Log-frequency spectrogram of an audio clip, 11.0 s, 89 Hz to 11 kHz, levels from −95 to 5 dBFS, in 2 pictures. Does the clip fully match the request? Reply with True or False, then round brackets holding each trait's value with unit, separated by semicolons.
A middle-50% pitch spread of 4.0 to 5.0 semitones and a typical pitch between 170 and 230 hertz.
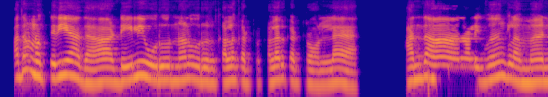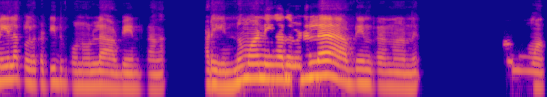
True (4.7 semitones; 190 Hz)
